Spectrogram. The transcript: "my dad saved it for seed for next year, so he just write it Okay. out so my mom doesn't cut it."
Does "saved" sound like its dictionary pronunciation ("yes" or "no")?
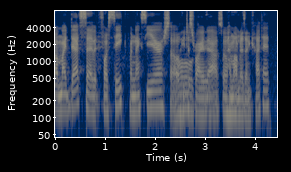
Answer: no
